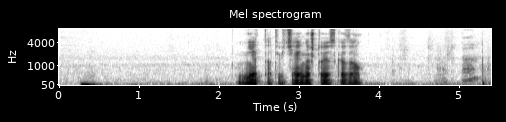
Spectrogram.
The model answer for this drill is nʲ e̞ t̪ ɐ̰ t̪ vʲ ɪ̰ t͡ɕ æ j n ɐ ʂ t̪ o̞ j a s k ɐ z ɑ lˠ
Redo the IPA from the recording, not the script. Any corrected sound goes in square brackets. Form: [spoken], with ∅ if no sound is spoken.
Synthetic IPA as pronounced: nʲ e̞ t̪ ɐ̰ t̪ vʲ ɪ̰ t͡ɕ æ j n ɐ ʂ t̪ o̞ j a s k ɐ z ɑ lˠ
